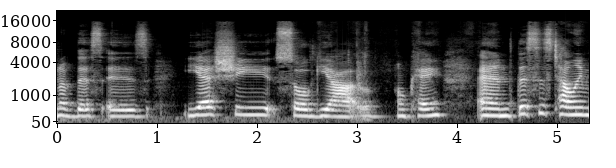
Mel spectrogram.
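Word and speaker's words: Yeshe Tsogyal: So the pronunciation of this is Yeshi Sogyal, okay?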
